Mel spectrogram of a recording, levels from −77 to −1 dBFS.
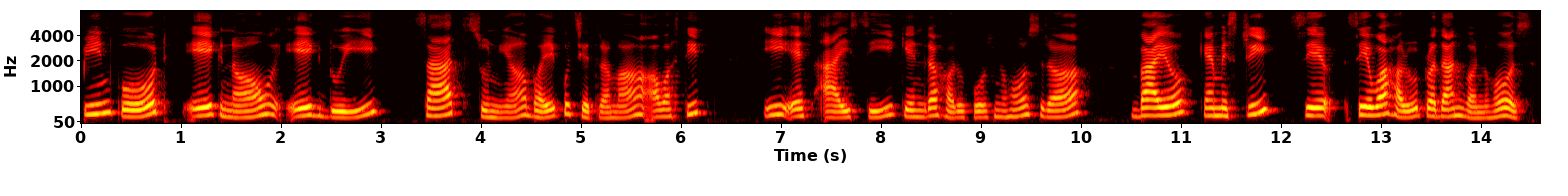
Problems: none marked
